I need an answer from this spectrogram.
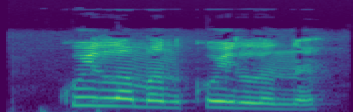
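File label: "куйлӧмӧн куйлыны", Komi, female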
